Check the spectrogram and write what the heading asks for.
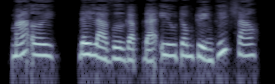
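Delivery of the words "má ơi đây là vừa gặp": ordinary delivery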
